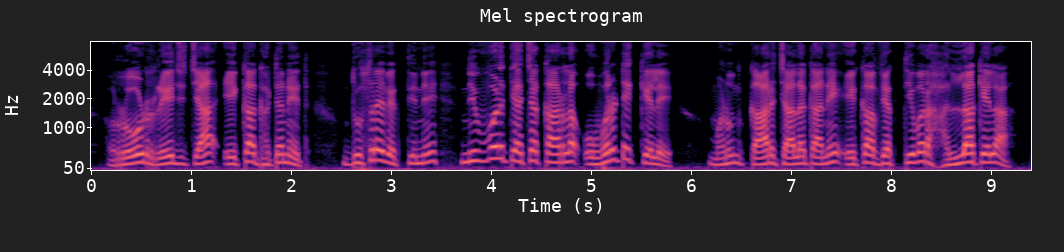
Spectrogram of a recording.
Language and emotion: Marathi, angry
